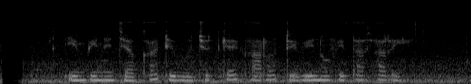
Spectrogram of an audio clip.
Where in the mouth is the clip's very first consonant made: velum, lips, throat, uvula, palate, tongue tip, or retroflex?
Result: throat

